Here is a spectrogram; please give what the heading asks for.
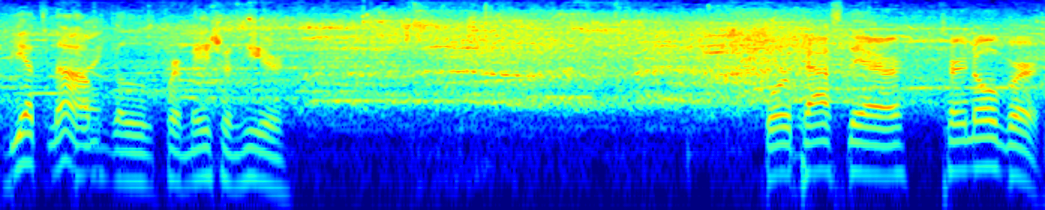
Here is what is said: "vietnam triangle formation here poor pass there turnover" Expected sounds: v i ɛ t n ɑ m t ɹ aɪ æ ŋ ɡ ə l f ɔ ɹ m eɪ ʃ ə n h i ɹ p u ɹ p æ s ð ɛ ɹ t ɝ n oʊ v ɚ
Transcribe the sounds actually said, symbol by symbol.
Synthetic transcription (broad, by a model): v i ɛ t n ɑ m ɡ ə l f ɔ ɹ m eɪ ʃ ə n h i ɹ f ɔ ɹ p æ s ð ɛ ɹ t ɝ n oʊ v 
